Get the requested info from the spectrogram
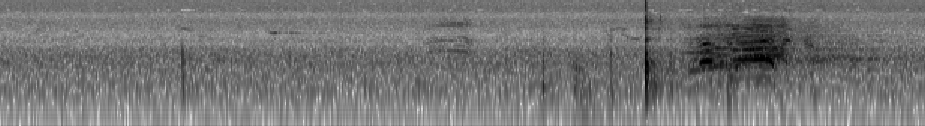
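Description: A cricket bat strikes the ball with a single sharp crack about four seconds in. Players' voices follow at once, shouting calls as the batters set off for a run.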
